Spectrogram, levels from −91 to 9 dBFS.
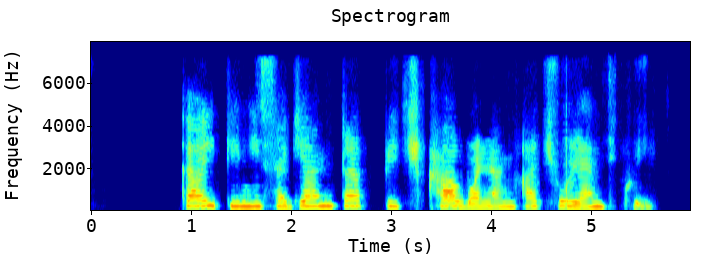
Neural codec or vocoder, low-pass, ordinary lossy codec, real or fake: codec, 16 kHz, 1 kbps, FreqCodec, smaller model; 7.2 kHz; AAC, 32 kbps; fake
